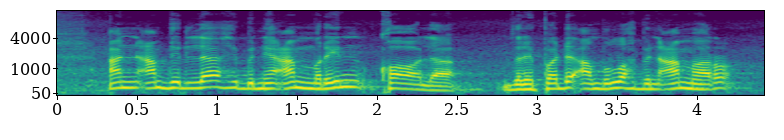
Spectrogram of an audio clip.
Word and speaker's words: Amr: Sebab waw itu, waw yang kat hujung Amru itu menentukan, atau salah satu kaedah orang Arab pada zaman dahulu, mereka meletakkan waw di hujung kalimah ain mim ra untuk menerangkan tentang cara baca terhadap kalimah ain.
